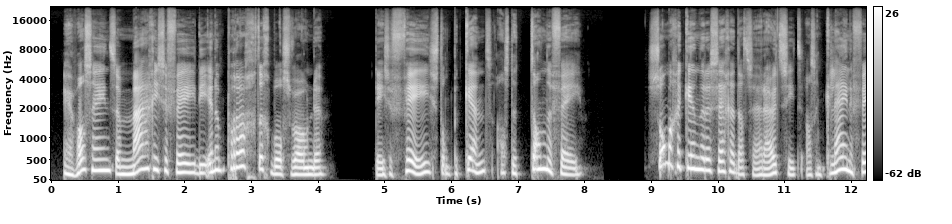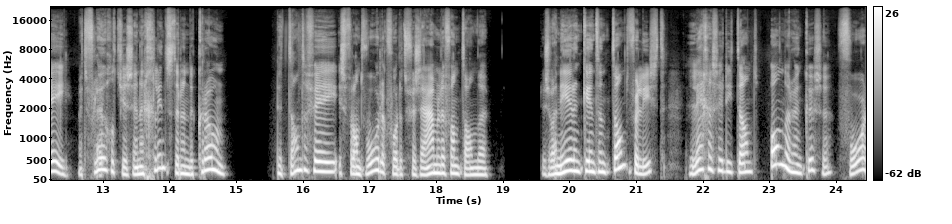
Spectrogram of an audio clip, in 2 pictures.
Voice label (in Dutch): kinderboek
